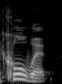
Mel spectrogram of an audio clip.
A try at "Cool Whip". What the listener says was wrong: Why are you doing that thing with the H?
